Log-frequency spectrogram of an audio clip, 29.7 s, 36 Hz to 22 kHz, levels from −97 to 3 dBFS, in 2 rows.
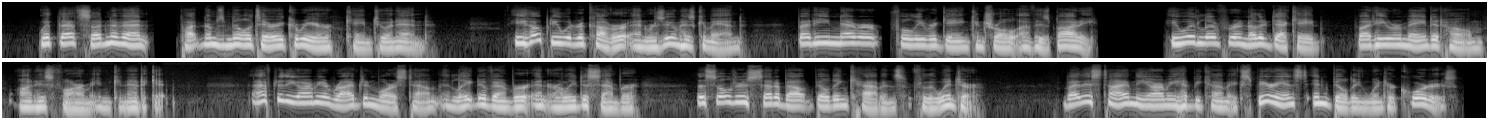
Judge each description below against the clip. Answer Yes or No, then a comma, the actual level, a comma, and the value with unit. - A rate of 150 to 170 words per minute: Yes, average, 160 wpm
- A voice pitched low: No, medium, 145 Hz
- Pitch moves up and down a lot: Yes, wide, 7.1 semitones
